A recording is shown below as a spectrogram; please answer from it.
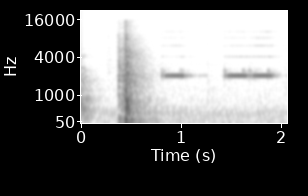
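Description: Microwave oven being shut and set: a sharp thump about half a second in, then a few high electronic keypad beeps as it is set to run for one minute.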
